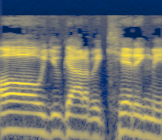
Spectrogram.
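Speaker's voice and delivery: ordinary delivery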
